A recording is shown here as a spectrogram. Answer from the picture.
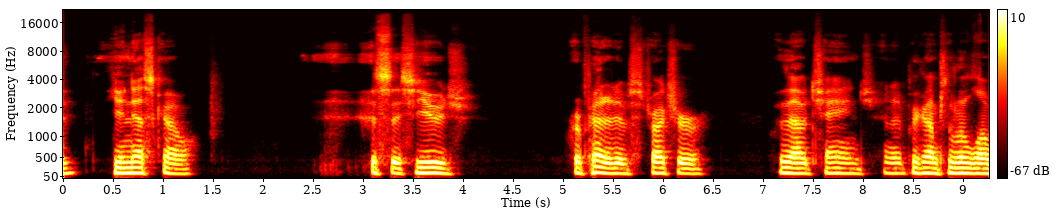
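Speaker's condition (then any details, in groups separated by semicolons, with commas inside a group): Parkinson's disease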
